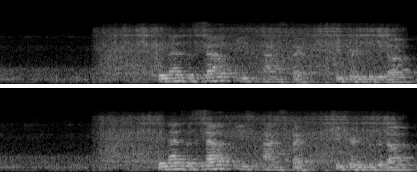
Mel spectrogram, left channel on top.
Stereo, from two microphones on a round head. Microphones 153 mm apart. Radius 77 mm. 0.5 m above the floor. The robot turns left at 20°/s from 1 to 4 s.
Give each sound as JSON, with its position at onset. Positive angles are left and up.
{"t": 1.6, "sound": "a man speaking", "side_deg": -25, "distance_m": 0.8}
